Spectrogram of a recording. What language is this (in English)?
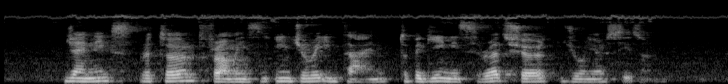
English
